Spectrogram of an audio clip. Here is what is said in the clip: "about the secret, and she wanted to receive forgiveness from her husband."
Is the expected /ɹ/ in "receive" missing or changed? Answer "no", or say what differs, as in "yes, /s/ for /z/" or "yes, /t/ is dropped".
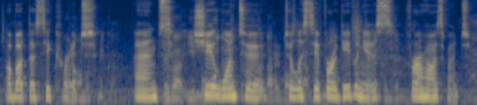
yes, /l/ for /ɹ/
